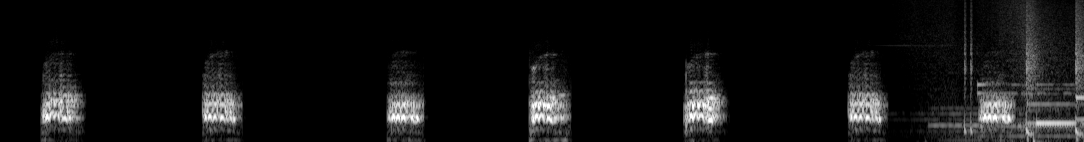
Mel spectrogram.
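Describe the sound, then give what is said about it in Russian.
A tree frog in Costa Rica croaks six times, each short call evenly spaced about a second apart with silence between, clear, before a rushing wash of noise rises at the end. “Послушайте вы со мной его прощальное кваканье.”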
